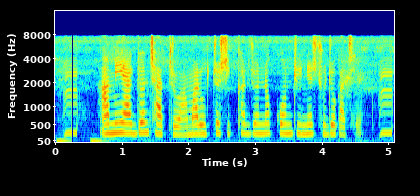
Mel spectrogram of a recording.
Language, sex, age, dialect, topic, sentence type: Bengali, female, 18-24, Northern/Varendri, banking, question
